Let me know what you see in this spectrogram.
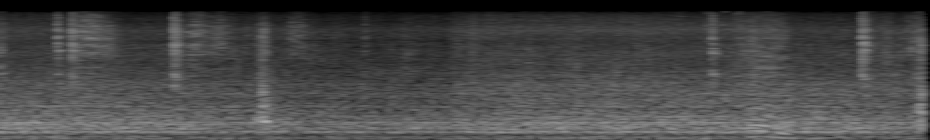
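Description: Onion and ginger-garlic paste sizzling in hot oil in a steel kadai, with a metal spatula scraping and clinking against the pan several times as it is stirred.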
